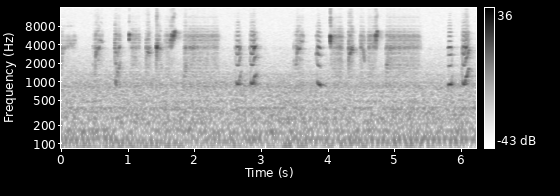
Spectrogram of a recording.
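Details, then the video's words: Pacific parrotlet kept as a free-roaming pet, chattering alone when sleepy: dense run of scratchy syllables, bright squeaks and short slurred whistles, some lower rising notes, in quick irregular bursts over low hum. "眠くなると独り言をはじめます おしゃべりが独特"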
